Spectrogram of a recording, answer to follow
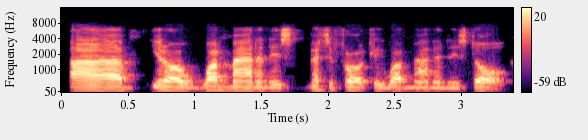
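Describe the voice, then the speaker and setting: A man giving a webinar talk, speaking in a mid-pitched voice that keeps stopping on "uh" and "you know" and starting phrases over. The sound is dull and lo-fi, typical of webinar audio. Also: flat delivery, fairly quick, sharp tone. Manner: hesitant, many fillers and restarts. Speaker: webinar presenter. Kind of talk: webinar presentation and Q&A.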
